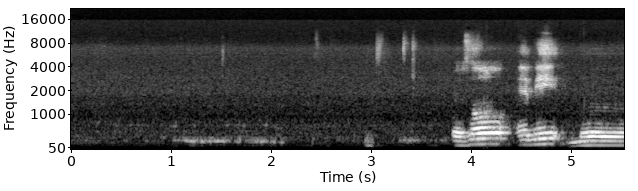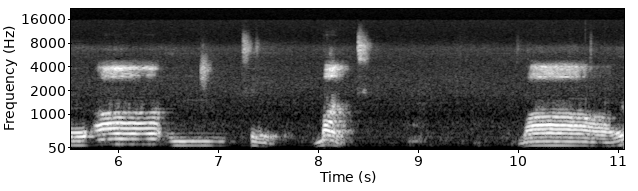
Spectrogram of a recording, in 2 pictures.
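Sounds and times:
man holding drawn-out syllable: 10.0 - 11.0.

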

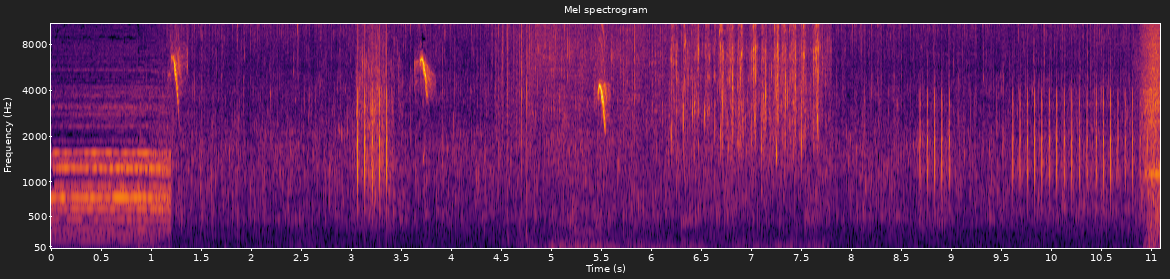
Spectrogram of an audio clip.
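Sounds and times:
water trickling into basin: 1.2 - 10.9.

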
